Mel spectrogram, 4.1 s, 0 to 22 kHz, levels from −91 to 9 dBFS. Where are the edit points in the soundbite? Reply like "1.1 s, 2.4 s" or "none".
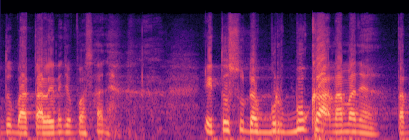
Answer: none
